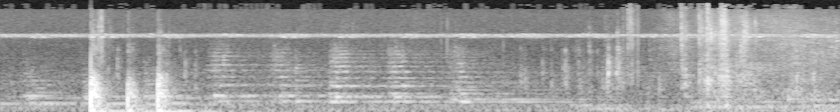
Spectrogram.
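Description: Three quick, sharp knocks rap on a new neighbor's door across the hall in a tight rhythm, followed by a stretch of quiet shuffling and faint movement sounds, with a thin steady high hum throughout.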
